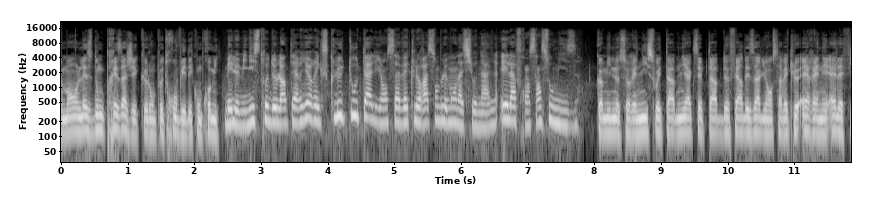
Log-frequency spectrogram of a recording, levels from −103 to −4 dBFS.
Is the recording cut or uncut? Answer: cut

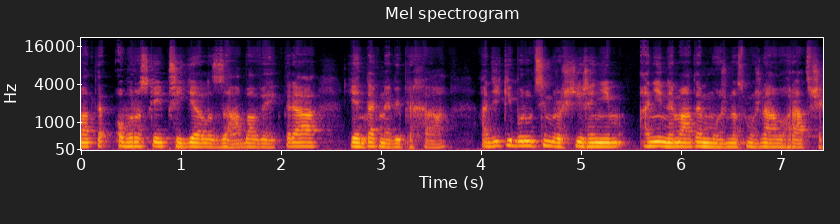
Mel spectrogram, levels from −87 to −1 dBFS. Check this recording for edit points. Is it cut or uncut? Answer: uncut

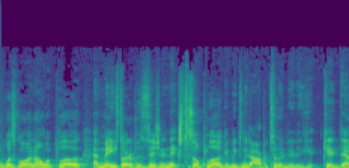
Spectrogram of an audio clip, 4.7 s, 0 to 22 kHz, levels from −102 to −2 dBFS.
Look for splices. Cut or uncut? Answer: cut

